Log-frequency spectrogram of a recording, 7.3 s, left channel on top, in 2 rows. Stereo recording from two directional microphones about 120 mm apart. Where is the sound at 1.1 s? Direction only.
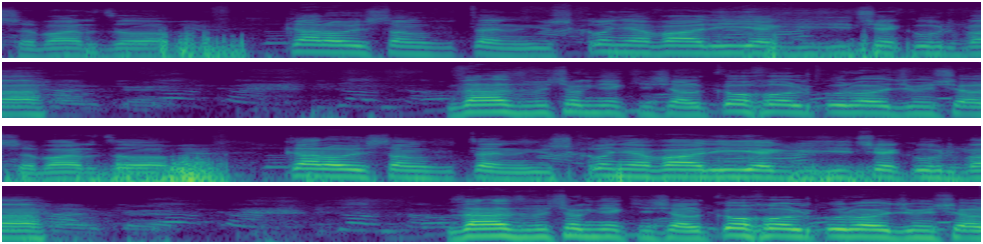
Centre (ahead or behind).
